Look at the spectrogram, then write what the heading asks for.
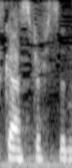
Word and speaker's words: Gustafson: the Honorable Gustafson. Did I pronounce it right? It's Gustafson, Mr. Chairman. Gustafson? Yes. Okay, close.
